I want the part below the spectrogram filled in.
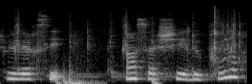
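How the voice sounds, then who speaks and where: A young woman in a casual voice-over, explaining each step of a craft toy in a relaxed way with small fillers. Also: sits high, unhurried, over music. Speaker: toy review YouTuber.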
